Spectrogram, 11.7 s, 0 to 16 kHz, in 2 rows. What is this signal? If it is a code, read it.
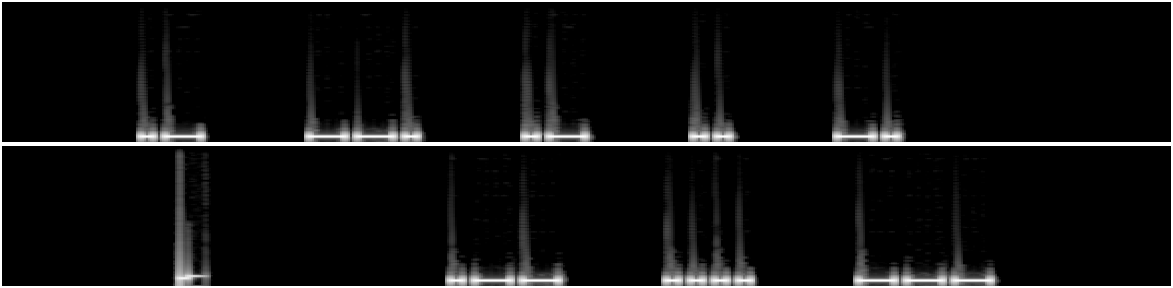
Morse code, heard as a keyed tone, about 20 wpm, spaced as for 11 wpm, 690 Hz. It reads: AGAIN WHO
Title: 3x Character Spacing - Top 300 Words - 20wpm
